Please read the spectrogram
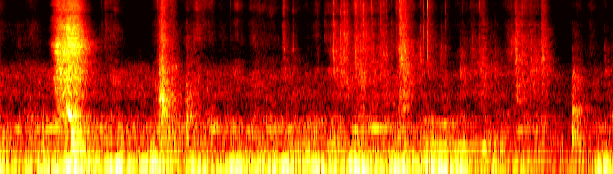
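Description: Rustling and handling noises: several short brushing sounds over a steady low rumble.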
